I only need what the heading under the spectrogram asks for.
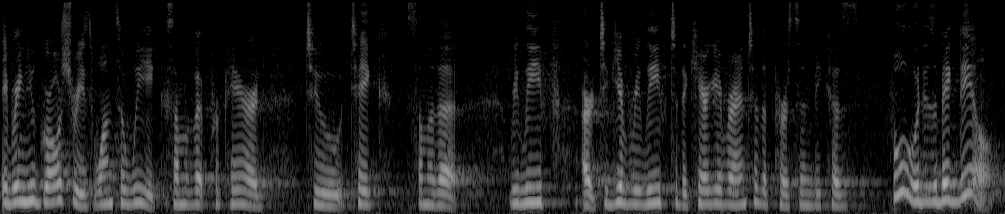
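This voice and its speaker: A woman's voice: medium pitch, moderate pace, a little mellow. A woman social worker talking casually at a church caregiver seminar, friendly and rambling with many fillers. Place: church meeting hall. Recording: echoey hall.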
